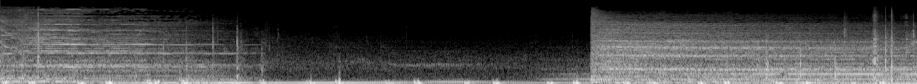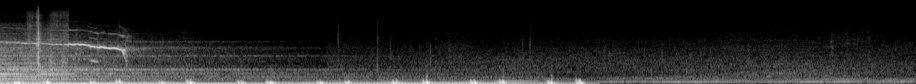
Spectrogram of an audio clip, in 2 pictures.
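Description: Horror film score: a low, repeated pulse under sustained droning tones that swell about six seconds in, with a short falling high tone near the middle. It cuts off suddenly about fifteen seconds in, leaving only a faint low hum.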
